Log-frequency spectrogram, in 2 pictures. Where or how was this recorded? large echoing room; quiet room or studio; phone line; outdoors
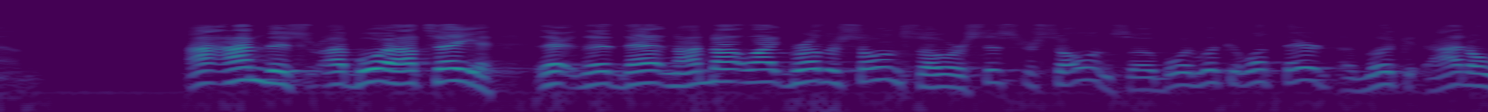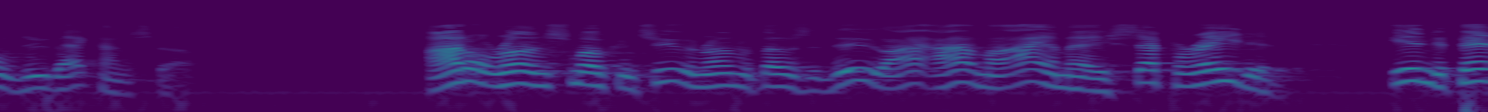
large echoing room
